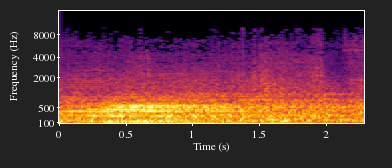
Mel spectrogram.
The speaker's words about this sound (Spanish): El coche avanza por una carretera que cruza un árido campo.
